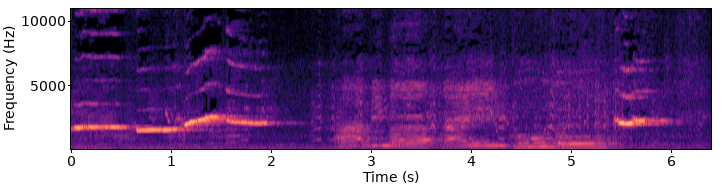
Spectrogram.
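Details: Year-old common hill myna, a clear, frequent talker: loud sustained whistles for about two seconds, one rising then levelling, followed by a run of voice-like spoken syllables and a final bright whistle.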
